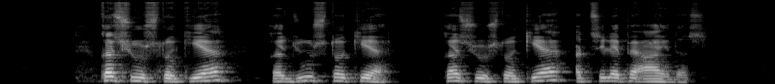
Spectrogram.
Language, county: Lithuanian, Klaipėda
